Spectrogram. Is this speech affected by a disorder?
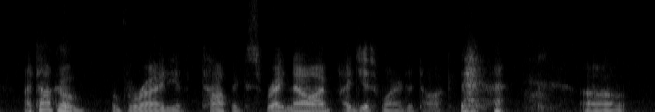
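No.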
